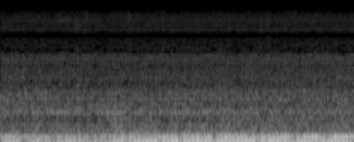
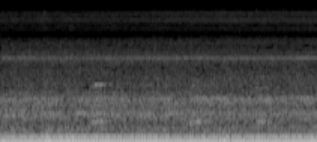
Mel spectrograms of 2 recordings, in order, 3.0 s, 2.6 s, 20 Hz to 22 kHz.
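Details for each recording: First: Mitsubishi Lancer GLXi 4G92 manual whose idle drops and stalls in traffic with the A/C on: before cleaning, the idle stays low and slightly uneven with no rise when the steering is turned, traced to a carbon-fouled idle control valve. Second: Mitsubishi Lancer GLXi 4G92 manual, previously dropping idle and stalling in traffic with aircon; cold start after cleaning idle control valve; steady low hum with no dips or surging, smooth stable idle.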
